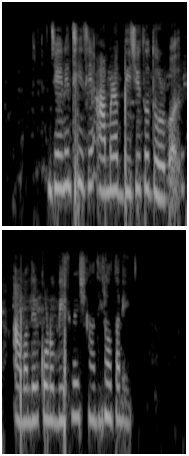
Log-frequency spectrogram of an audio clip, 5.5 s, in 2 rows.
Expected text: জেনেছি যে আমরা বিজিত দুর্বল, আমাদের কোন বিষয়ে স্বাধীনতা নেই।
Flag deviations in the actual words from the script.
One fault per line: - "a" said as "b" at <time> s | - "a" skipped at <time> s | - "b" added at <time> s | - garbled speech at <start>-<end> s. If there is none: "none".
none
